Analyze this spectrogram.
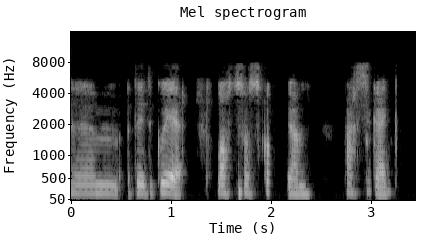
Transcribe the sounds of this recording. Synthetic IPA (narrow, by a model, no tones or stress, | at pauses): əːmədeɨdəɡwɪːrlˠɔtʰɔskɔljɔn | v̥askɛɡ̥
